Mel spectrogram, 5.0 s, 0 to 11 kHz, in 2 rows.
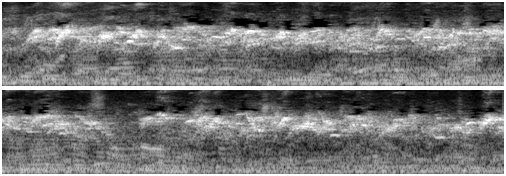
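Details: Competition chorus of caged red-whiskered bulbuls in a 24-bird selection round; a steady wall of rapid, bright chirps and trills, easing briefly near three seconds before resuming.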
